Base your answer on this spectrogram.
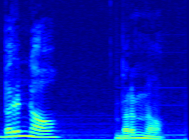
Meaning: Brno (capital of the South Moravian Region, Czech Republic, and second-largest city in the Czech Republic)
- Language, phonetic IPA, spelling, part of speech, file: Czech, [ˈbr̩no], Brno, proper noun, Cs-Brno.ogg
